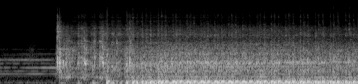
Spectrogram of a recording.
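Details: 2012 Harley-Davidson Sportster starting after its revival with the tank refitted and fresh gas: the fuel pump whirs briefly, then it cranks and catches at once into a deep, steady, lumpy V-twin idle. Healthy start.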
